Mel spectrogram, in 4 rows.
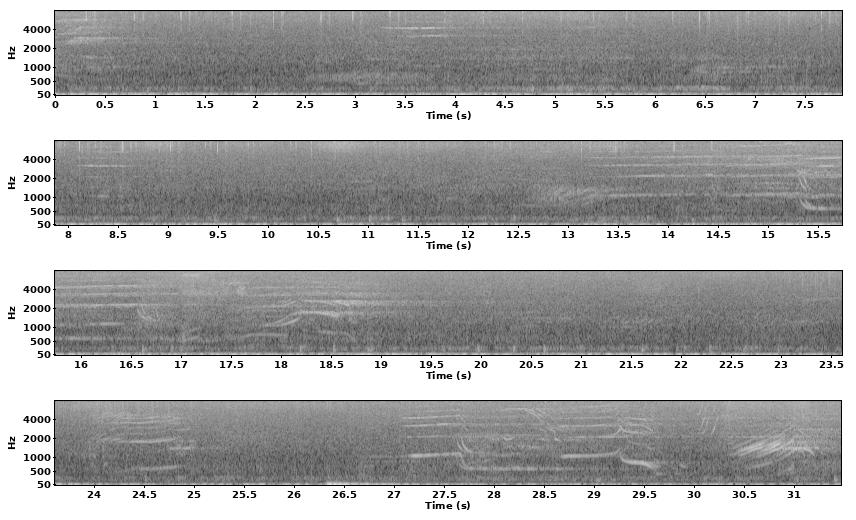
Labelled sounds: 23.8	25.1	killer whale, southern resident, 0.64 to 7.9 kHz
30.3	31.4	killer whale, southern resident, 0.43 to 7.7 kHz

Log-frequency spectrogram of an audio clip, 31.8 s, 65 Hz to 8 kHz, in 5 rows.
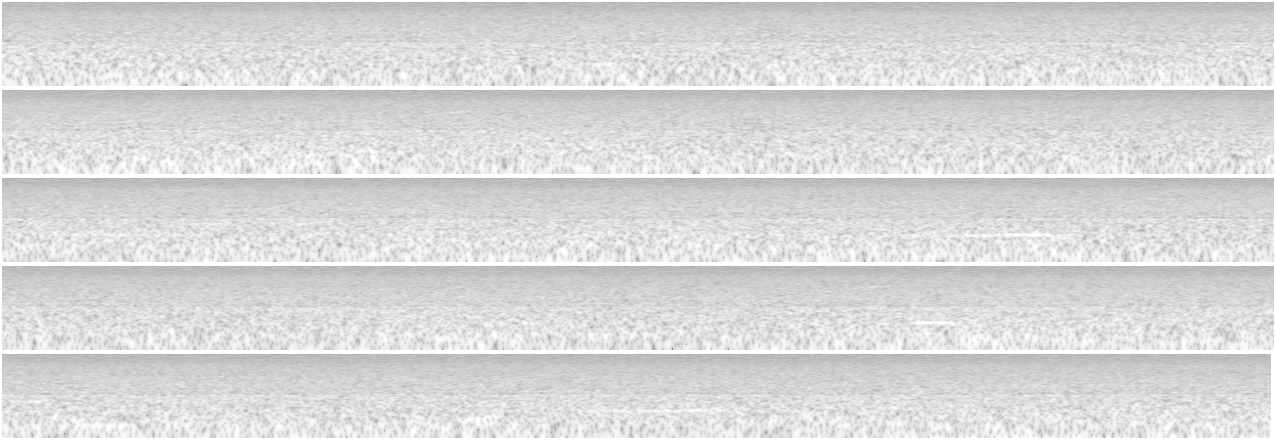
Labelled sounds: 13.5	13.8	humpback whale, 3.8 to 4.1 kHz

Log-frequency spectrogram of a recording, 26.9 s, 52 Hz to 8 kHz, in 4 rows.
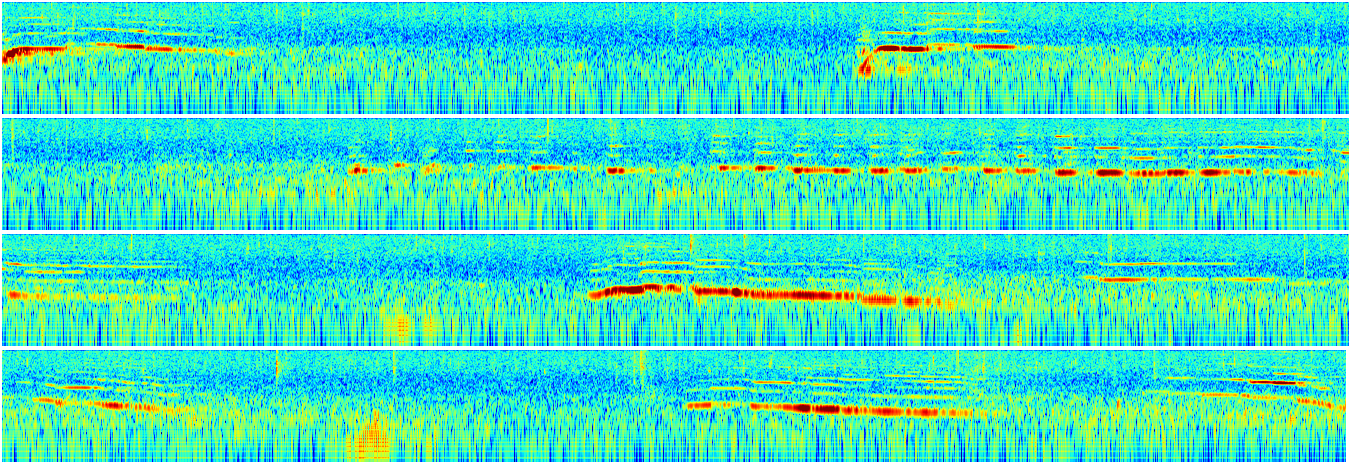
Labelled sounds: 0.0	1.2	humpback whale, 0.78 to 2.5 kHz
4.4	5.1	humpback whale, 0.81 to 4.8 kHz
9.0	9.6	humpback whale, 0.78 to 2.0 kHz
10.3	11.0	humpback whale, 0.78 to 0.91 kHz
12.0	14.4	humpback whale, 0.88 to 4.4 kHz
16.5	18.0	humpback whale, 0.97 to 4.5 kHz
18.8	19.9	humpback whale, 0.88 to 2.2 kHz
20.3	21.2	humpback whale, 1.0 to 2.2 kHz
23.6	26.9	humpback whale, 0.88 to 4.1 kHz

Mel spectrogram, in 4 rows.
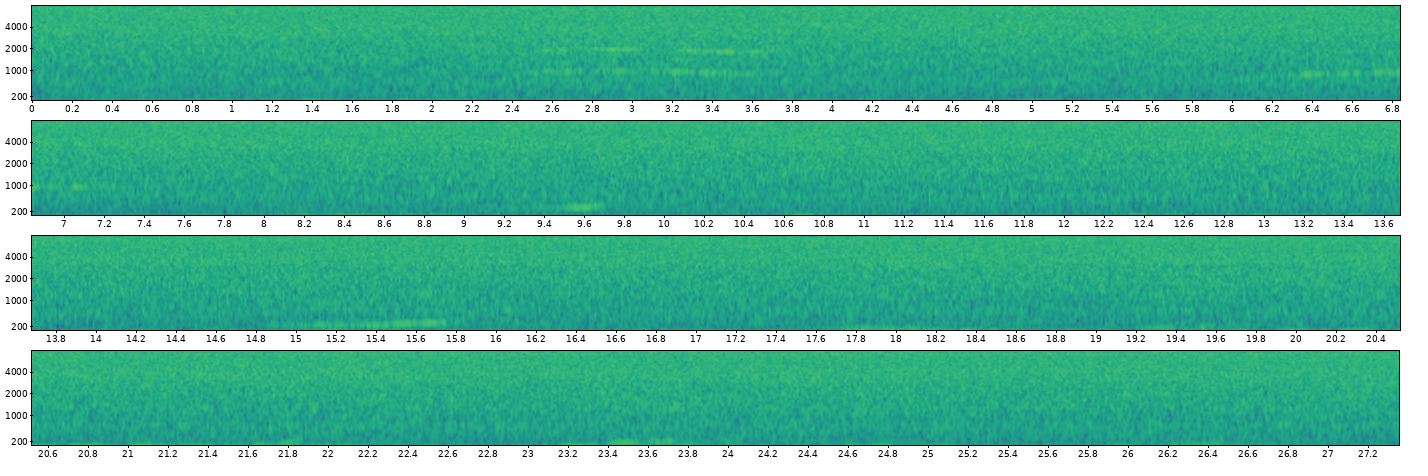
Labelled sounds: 2.4	3.7	humpback whale, 0.83 to 2.0 kHz
6.2	6.9	humpback whale, 0.83 to 1.0 kHz

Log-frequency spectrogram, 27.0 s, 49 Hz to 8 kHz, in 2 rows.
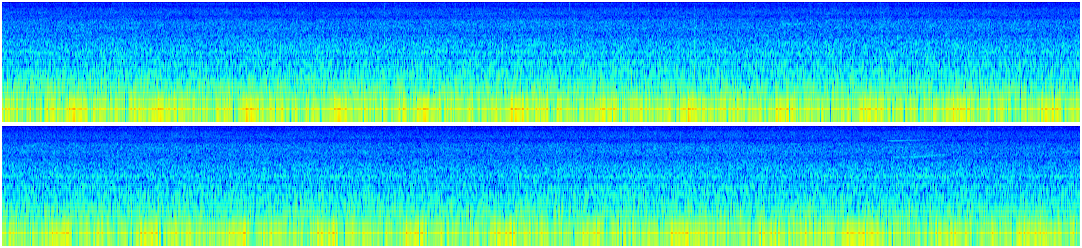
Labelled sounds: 24.4	25.2	killer whale, southern resident, 1.7 to 4.4 kHz

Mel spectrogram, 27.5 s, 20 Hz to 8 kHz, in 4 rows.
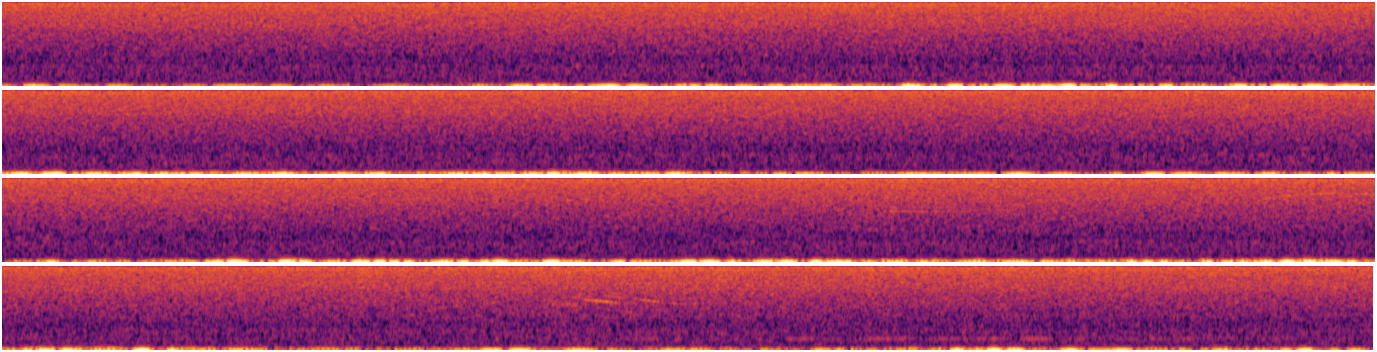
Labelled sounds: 18.1	18.4	killer whale, Bigg's (transient), 2.3 to 2.4 kHz

